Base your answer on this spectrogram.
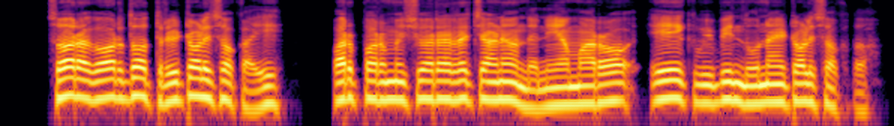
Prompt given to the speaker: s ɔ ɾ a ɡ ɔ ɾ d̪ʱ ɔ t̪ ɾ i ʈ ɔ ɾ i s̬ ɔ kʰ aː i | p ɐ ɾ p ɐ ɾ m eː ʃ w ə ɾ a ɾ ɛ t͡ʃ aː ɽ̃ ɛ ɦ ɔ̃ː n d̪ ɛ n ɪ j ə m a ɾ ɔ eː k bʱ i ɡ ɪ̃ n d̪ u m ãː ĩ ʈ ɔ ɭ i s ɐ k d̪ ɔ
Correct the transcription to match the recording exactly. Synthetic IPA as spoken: s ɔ ɾ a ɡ ɔ ɾ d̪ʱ ɔ t̪ ɾ i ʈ ɔ ɭ i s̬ ɔ k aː i | p ɐ ɾ p ɐ ɾ m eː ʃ w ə ɾ a ɾ ɛ t͡ʃ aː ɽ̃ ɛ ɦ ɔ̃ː n d̪ ɛ n ɪ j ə m a ɾ ɔ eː k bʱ i b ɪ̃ n d̪ u n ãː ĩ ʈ ɔ ɭ i s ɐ k d̪ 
